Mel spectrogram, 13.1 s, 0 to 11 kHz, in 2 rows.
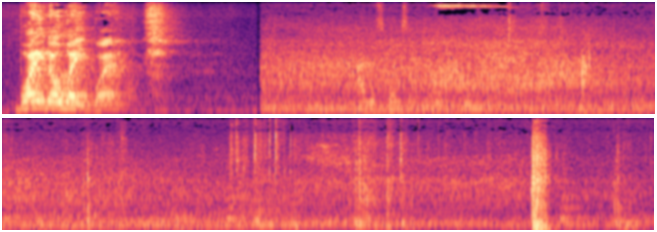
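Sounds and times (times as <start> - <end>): low traffic rumble: 0.0 - 13.0.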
